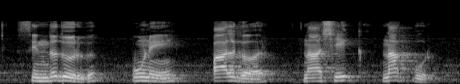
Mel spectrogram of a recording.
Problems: constant background noise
